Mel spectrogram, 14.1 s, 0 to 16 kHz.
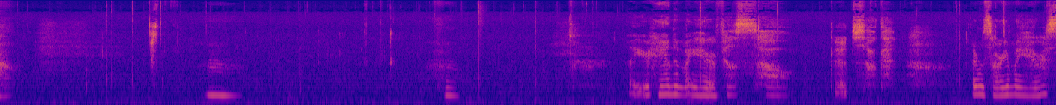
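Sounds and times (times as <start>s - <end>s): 
heavy rain outside: 0.0s - 14.0s
soft wet kissing sounds: 2.0s - 2.4s
speech: 8.6s - 10.6s, 11.4s - 11.8s, 13.0s - 14.0s.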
